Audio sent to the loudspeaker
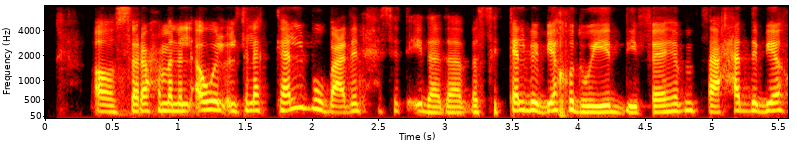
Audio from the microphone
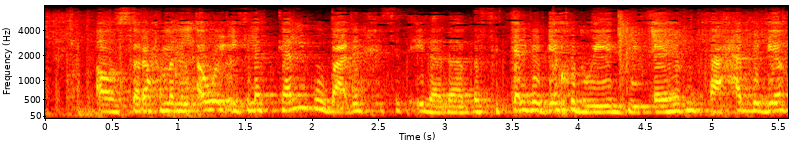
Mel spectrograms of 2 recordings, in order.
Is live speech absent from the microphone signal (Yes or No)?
Yes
